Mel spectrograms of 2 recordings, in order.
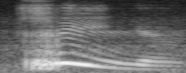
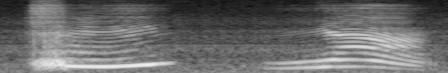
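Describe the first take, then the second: First: Said in the usual way. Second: "Tinha" split as ti, nha with a pause between; "Tinha" as two detached syllables. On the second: Shown as a demonstration. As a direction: sound out "Tinha" in two drawn-out beats. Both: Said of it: "separar em sílabas".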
